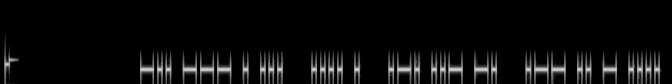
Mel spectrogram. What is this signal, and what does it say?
Morse code, heard as a keyed tone, about 28 wpm, 700 Hz. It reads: DOES HE RUN WITH
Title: Sentences from Top 1300 Words 28wpm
